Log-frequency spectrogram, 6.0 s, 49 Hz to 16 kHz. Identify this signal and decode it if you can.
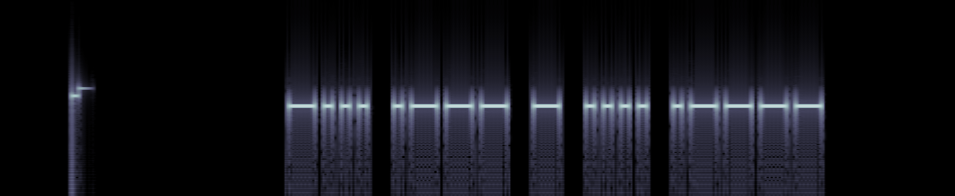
Morse code, heard as a keyed tone, about 22 wpm, 700 Hz. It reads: BJTH1
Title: Five Challenging Letter-Number Combinations 22wpm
